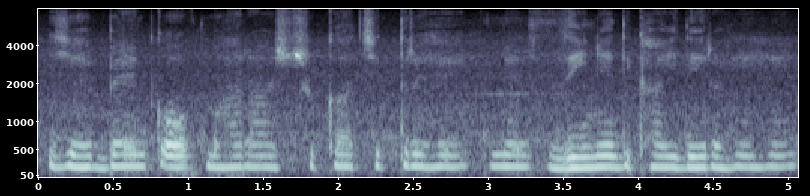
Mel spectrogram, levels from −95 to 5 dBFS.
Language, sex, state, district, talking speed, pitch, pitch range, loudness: Hindi, female, Maharashtra, Aurangabad, 155 wpm, 200 Hz, 195-205 Hz, -17 LUFS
